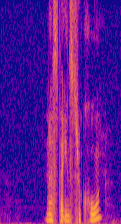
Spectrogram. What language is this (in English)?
Swedish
